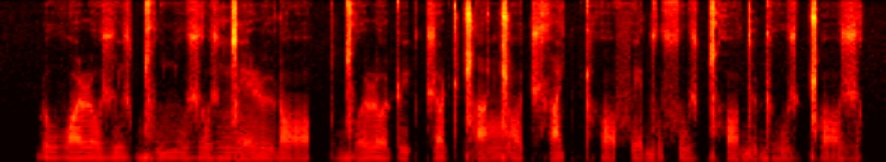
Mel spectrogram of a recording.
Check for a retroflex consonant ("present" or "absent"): present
